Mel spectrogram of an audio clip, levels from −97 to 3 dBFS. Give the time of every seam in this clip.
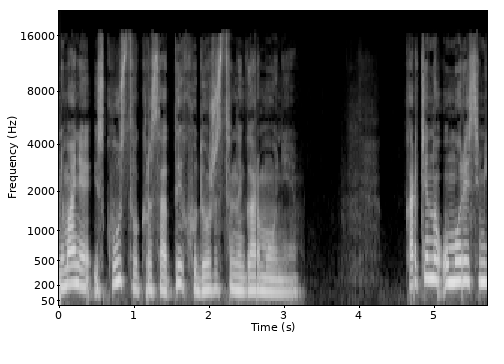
none

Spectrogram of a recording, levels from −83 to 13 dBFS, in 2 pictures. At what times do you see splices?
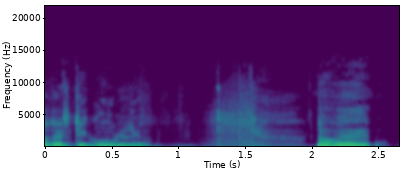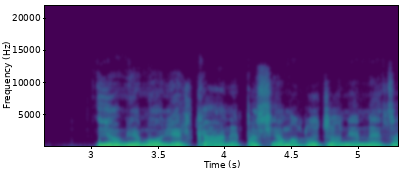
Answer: none

